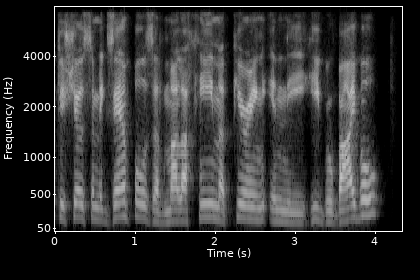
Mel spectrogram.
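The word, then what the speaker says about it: מלאכים: means messenger of god in the plural it me it is pronounced as malachim as such the role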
